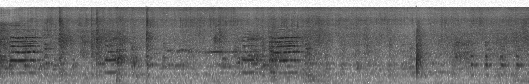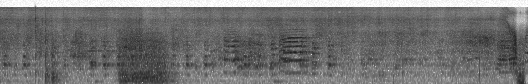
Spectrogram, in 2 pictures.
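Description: Chickens clucking in short repeated calls, with a loud, noisy burst lasting about a second near the middle.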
